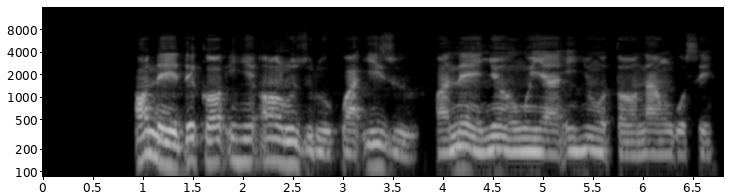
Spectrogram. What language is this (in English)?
Igbo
